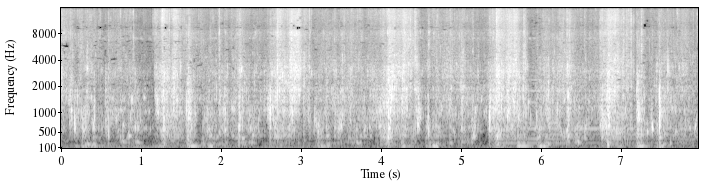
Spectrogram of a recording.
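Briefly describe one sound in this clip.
Bare feet slosh and squelch through shallow mud.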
